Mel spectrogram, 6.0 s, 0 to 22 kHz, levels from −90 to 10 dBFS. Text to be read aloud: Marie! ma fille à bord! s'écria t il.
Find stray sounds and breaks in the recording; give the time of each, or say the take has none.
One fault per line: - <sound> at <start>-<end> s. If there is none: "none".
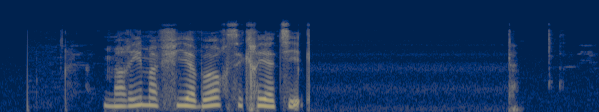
none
